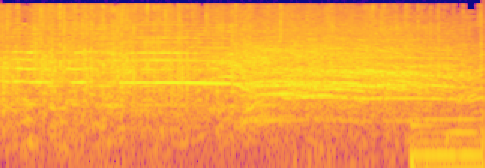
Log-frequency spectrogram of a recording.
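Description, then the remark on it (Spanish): Wedding guests cheer and shout together in a loud, continuous crowd roar, with high whoops and excited voices layered throughout and a low rumble joining near the end. “Así suena la boda de tus mejores amigos, los de toda la vida, tras dejar atrás tus problemas con el juego.”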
